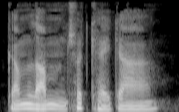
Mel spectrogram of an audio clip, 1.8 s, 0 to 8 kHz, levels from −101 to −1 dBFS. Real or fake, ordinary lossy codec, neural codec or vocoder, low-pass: real; AAC, 48 kbps; none; 7.2 kHz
